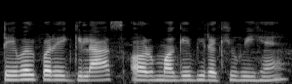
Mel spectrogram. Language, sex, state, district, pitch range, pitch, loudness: Hindi, female, West Bengal, Alipurduar, 195-210 Hz, 200 Hz, -17 LUFS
